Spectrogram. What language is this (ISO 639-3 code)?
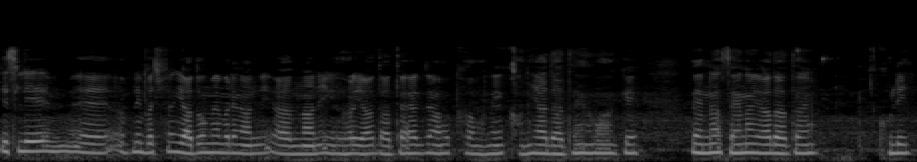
urd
